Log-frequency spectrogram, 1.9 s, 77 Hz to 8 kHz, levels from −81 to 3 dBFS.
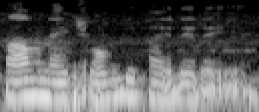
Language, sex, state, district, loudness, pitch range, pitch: Hindi, male, Haryana, Charkhi Dadri, -17 LUFS, 135-155 Hz, 145 Hz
